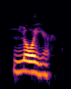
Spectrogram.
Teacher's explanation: So, where's the stress here? In the first part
